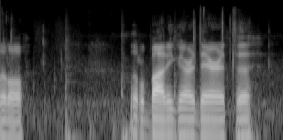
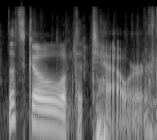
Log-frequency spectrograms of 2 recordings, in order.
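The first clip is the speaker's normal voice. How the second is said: normal talking voice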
